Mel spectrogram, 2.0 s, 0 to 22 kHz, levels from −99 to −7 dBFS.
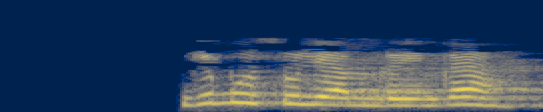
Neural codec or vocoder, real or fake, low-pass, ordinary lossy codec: none; real; 5.4 kHz; MP3, 24 kbps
